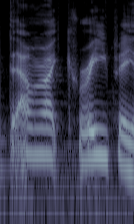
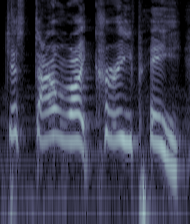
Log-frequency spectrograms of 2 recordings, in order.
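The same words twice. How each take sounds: First: Said in the usual way. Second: "downright creepy" drawn out high and slow; stressed creepy. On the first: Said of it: "that's right". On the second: Real, not acted. Vlogger stressing her disgust at the comment, slowly. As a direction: lean hard on "downright creepy". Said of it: "Downright creepy, that's right".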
